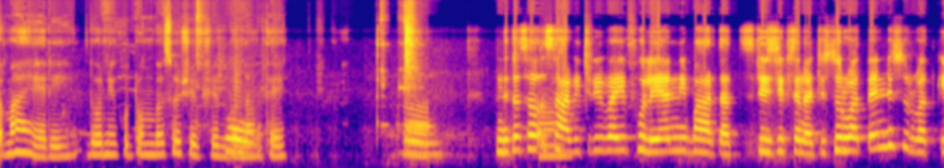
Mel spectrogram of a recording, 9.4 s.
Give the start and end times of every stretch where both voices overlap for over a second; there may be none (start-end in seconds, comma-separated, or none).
none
